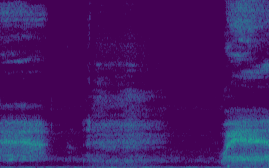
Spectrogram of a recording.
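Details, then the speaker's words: Inhale pause in an infant pain cry, imitated by an adult lecturer: a loud cry burst, breath-holding pause with gasping big inhale, then another loud cry. "they'll let out these giant cry and then they'll be another pause because they have to take in a big breath so that way"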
